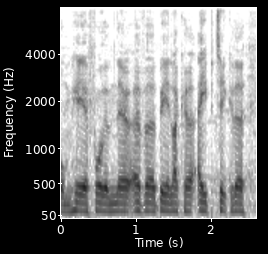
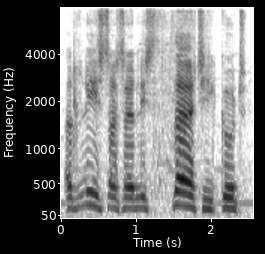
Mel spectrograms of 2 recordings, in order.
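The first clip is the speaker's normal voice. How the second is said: put-on old man voice; 3 semitones higher than usual. GM continues old wizard NPC.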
